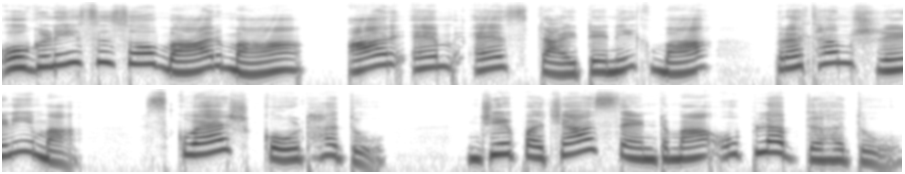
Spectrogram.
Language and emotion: Gujarati, neutral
